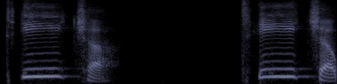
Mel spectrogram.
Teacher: you have to focus on the first syllable and then the second syllable is weaker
